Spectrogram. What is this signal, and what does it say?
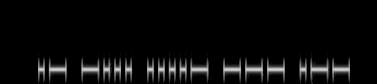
Morse code, heard as a keyed tone, about 21 wpm, 700 Hz. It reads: AB4OW
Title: USA Call Signs - 5 Characters - Repeated 3x - 22wpm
